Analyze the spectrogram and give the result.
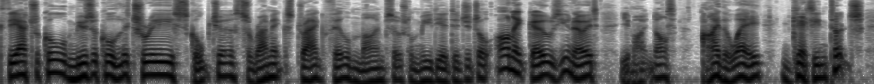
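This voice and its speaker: A man's voice: mid-range voice, no room sound, studio quality. A man presenting a radio arts show in a scripted style as its host.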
